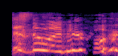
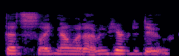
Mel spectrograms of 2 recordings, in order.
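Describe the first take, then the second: First: High, loud mock wail; hammed-up protest. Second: Soft, understated objection; mild retold refusal. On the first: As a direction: cry it out in exaggerated exasperation. Retold Padme refuses again, escalating. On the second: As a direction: object quietly, voice dropped. Retold Padme first refuses his offer.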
